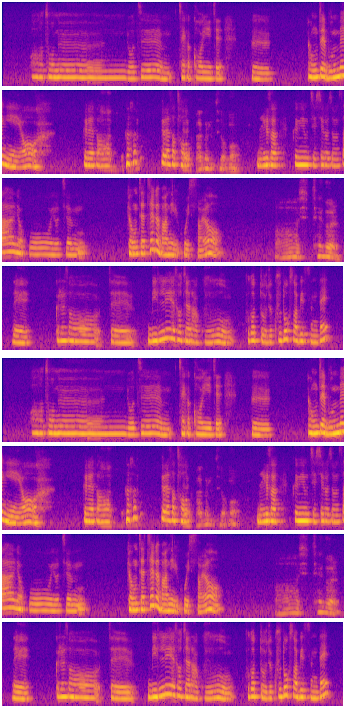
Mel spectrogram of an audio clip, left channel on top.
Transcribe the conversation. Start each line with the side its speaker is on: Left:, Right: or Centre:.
Right: 어, 저는 요즘 제가 거의 이제 그 경제 문맹이에요. <laughs> 그래서
Left: 아, 네.
Right: 그래서 저
Left: 예, 아 그렇죠 뭐.
Right: 네, 그래서 금융 지식을 좀 쌓으려고 요즘 경제 책을 많이 읽고 있어요.
Left: 아, 시- 책을
Right: 네. 그래서 이제 밀리의 서재라고 그것도 이제 구독 서비스인데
